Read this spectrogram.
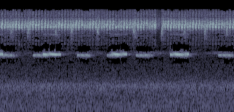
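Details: Crickets at night keep up a continuous shrill high whine, with lower, clipped chirps repeating unevenly every half second or so. No other noises intrude.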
